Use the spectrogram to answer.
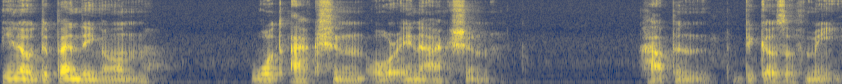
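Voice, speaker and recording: Pausing long and often, a man with a non-native accent speaks at a fairly slow pace in a fairly low pitch, his intonation monotone and flat. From abroad, outside Ireland. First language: not English. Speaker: podcaster. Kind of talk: casual monologue. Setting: in a car.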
